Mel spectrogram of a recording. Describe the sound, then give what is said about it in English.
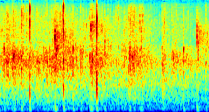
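An audience at a Christmas service applauds the worship team and sound team after their singing, a dense, steady wash of many hands clapping with a few sharper individual claps standing out, sustained at an even level for the whole stretch. “Can we give them a round of applause for that?”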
